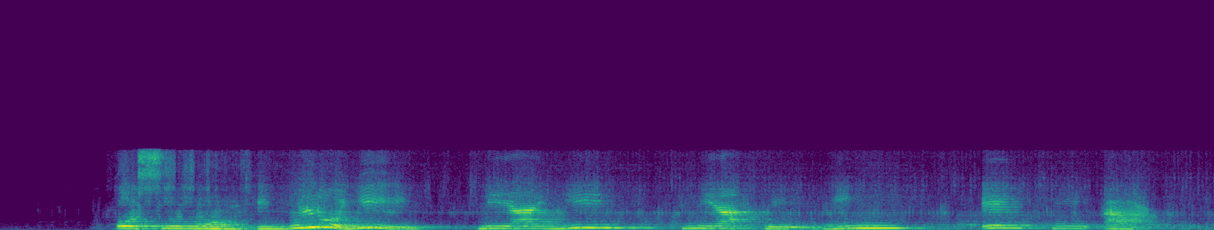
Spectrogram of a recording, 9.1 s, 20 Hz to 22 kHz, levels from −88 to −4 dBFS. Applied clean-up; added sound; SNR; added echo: neural separator model SepFormer DNS4.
